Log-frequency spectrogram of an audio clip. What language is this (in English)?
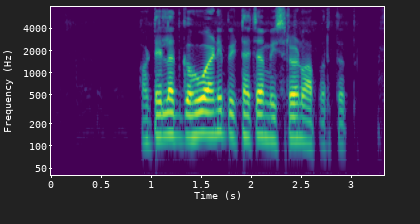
Marathi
